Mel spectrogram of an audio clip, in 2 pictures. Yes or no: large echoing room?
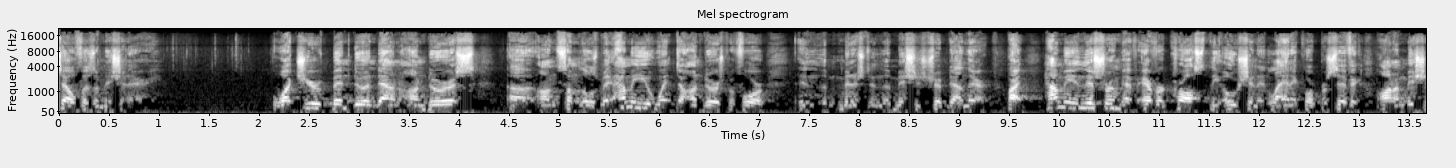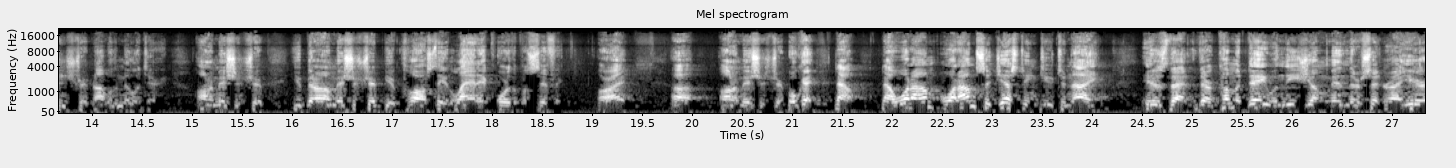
yes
